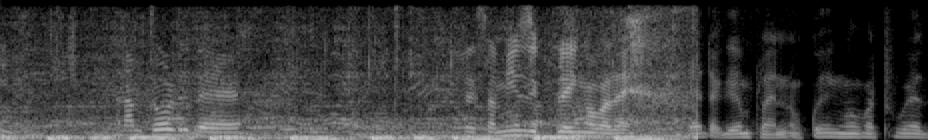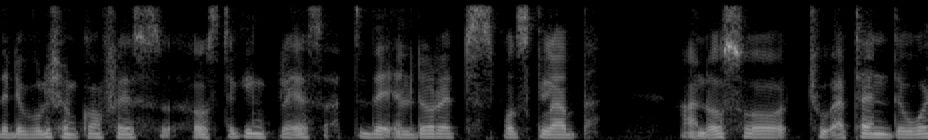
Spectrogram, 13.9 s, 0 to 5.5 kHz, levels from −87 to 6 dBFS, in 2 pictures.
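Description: Nothing stood out as a technical problem on listening to this audio.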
